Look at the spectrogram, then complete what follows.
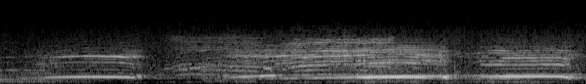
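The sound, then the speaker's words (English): Oxen low in three long, drawn-out calls, one after another with brief breaks, fairly loud, standing with sheep and goats as a caravan halts after a long march. There is no talking and little else in the background. “The oxen, the sheep, and goats stood motionless after the long march, grazing only as far as their lips could reach.”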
